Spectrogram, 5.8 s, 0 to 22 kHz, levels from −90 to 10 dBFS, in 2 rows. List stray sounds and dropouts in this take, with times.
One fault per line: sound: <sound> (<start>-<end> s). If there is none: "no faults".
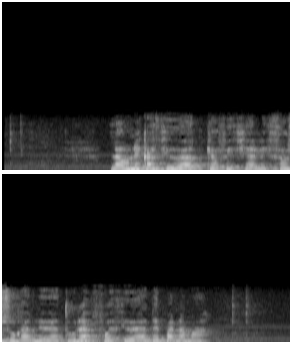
no faults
